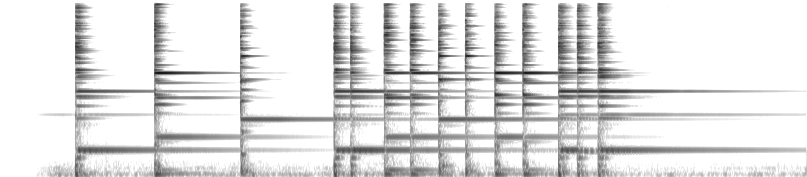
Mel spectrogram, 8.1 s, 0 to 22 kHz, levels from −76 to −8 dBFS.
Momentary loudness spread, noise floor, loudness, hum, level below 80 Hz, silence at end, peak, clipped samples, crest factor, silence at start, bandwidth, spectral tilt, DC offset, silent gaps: 20 LU; -56 dBFS; -16 LUFS; none; -50 dBFS; 1.15 s; 0 dBFS; under 0.1%; 20 dB; 0.75 s; over 20 kHz; 1.5 dB/octave; under 0.1%; none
